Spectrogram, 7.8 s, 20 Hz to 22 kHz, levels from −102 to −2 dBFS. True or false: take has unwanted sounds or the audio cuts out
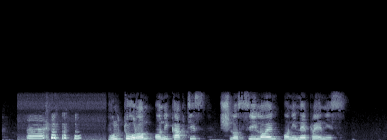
true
